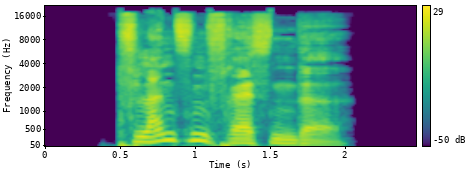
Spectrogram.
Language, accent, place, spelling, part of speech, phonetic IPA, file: German, Germany, Berlin, pflanzenfressende, adjective, [ˈp͡flant͡sn̩ˌfʁɛsn̩də], De-pflanzenfressende.ogg
- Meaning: inflection of pflanzenfressend: 1. strong/mixed nominative/accusative feminine singular 2. strong nominative/accusative plural 3. weak nominative all-gender singular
